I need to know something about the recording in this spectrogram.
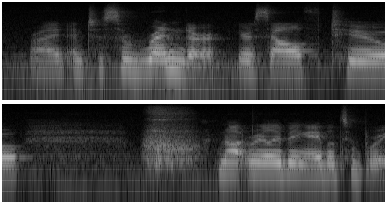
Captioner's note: blows out breath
